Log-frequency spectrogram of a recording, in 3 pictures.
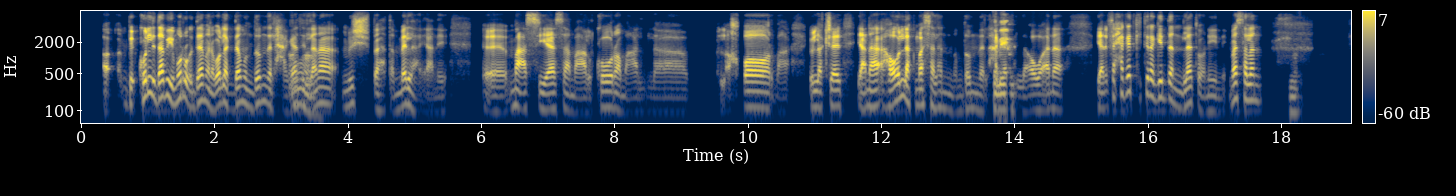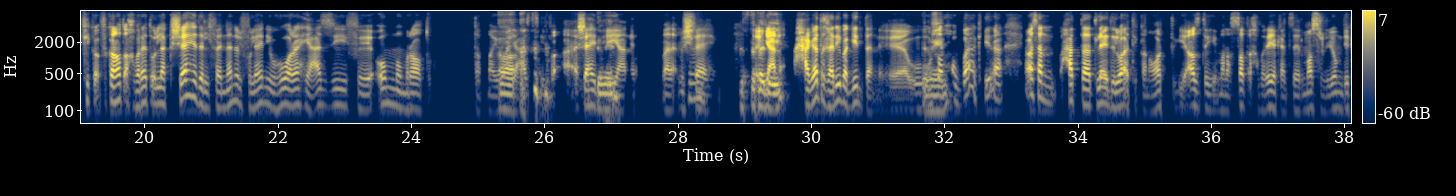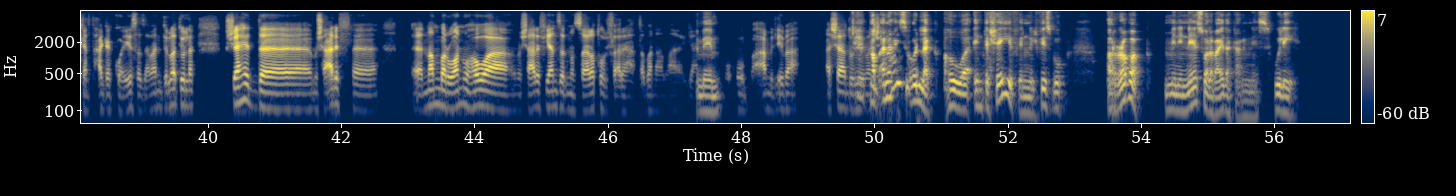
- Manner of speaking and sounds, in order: chuckle; in English: "number one"
- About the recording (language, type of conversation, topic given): Arabic, podcast, سؤال باللهجة المصرية عن أكتر تطبيق بيُستخدم يوميًا وسبب استخدامه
